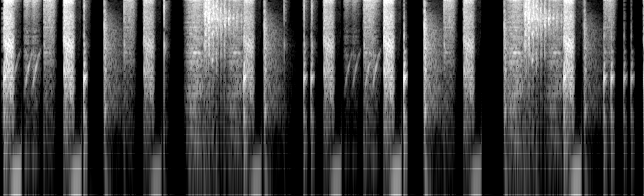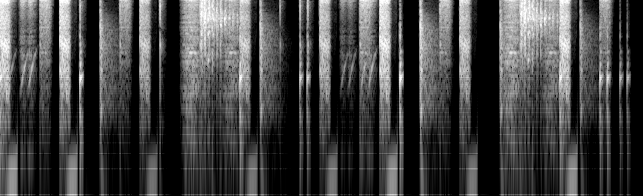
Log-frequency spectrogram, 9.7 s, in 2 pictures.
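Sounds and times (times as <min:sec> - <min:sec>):
100 bpm trip hop loop: 0:00.0 - 0:09.6.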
